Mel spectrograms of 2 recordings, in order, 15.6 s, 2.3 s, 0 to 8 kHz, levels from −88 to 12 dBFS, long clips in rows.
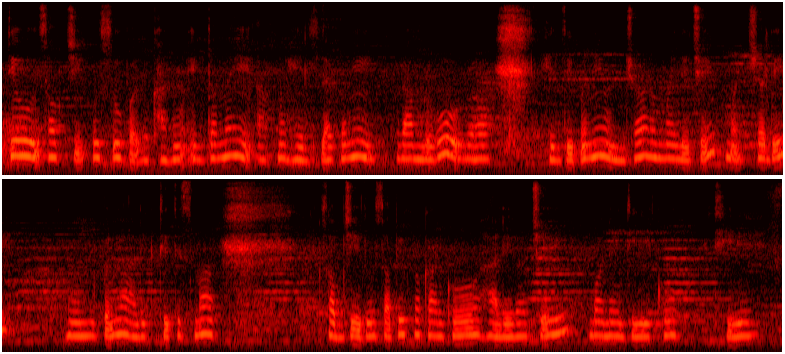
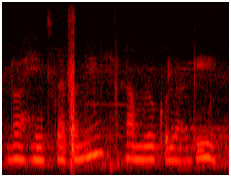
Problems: continuous background conversations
